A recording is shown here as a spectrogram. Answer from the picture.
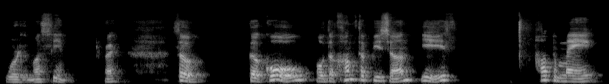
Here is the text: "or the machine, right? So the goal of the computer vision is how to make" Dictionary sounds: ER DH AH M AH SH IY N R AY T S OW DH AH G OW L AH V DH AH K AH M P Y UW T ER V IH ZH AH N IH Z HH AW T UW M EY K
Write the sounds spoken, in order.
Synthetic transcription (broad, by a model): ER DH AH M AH S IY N R AY T S OW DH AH G OW L AH V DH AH K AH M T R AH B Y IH SH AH N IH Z HH AW T UW M EY K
